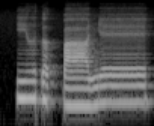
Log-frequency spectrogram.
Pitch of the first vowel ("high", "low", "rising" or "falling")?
high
